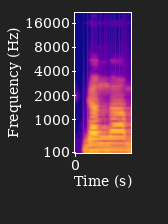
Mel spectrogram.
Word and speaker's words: गंगा: गंगा में अनुस्वार का उच्चारण करने पर गंगा इंगा इंगा की आवाज निकल रही है।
